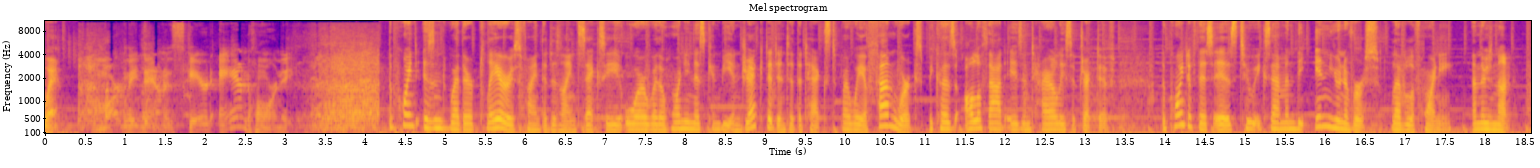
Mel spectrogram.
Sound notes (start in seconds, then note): 3.1 laughter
